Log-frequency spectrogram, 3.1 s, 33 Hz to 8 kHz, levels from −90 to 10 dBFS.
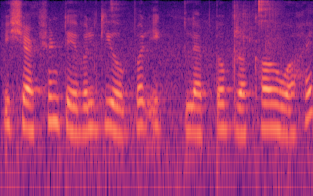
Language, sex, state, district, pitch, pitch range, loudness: Hindi, female, Punjab, Pathankot, 215 Hz, 195-230 Hz, -17 LUFS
